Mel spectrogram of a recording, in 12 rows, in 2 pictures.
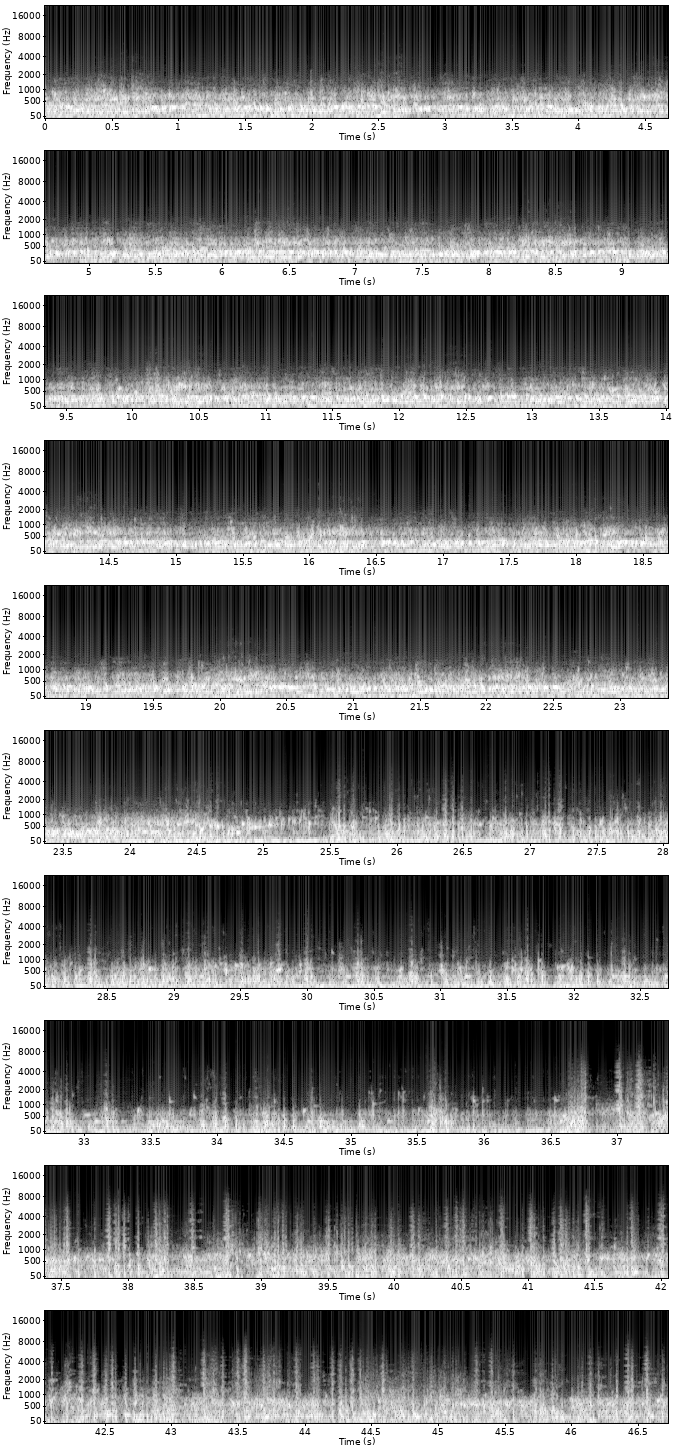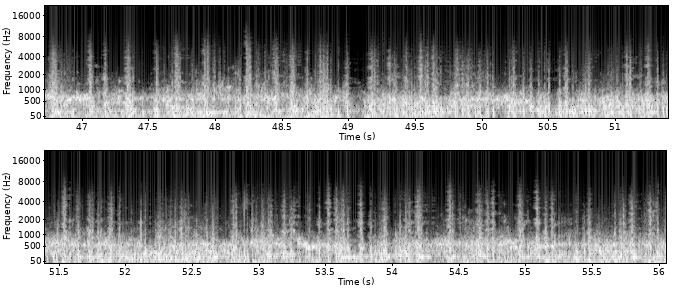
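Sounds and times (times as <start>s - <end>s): washing machine water sloshing: 23.6s - 56.0s.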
